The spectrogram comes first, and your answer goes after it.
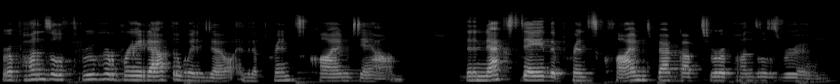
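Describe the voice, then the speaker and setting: A woman narrating a fairy tale for English learners, reading slowly, clearly and expressively. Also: on the low side, fairly bright tone, soft background music, poor audio.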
